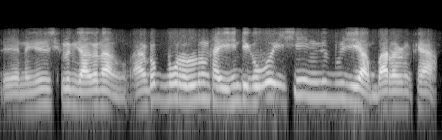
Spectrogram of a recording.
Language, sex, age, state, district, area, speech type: Bodo, male, 18-30, Assam, Kokrajhar, rural, conversation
